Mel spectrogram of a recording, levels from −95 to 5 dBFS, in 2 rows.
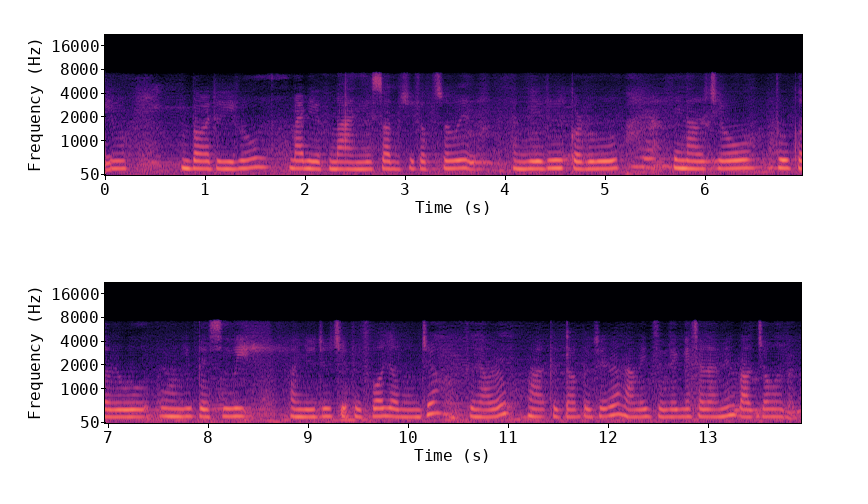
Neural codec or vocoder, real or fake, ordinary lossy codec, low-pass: codec, 16 kHz, 0.5 kbps, FunCodec, trained on Chinese and English, 25 frames a second; fake; none; 7.2 kHz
